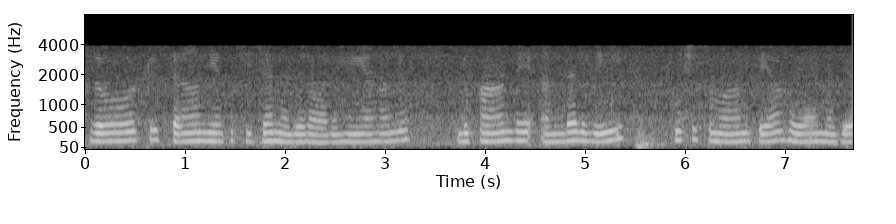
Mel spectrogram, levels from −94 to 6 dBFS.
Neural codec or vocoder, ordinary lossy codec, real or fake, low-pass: none; AAC, 16 kbps; real; 7.2 kHz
